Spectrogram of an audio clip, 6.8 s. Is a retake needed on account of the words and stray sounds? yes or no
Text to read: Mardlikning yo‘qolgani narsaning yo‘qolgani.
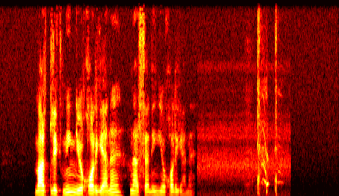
yes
